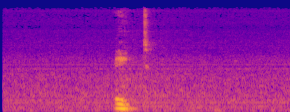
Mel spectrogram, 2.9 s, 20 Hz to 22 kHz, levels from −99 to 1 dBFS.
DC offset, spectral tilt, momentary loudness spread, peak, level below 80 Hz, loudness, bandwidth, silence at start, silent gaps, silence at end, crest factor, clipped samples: under 0.1%; -6 dB/octave; 22 LU; -4 dBFS; -54 dBFS; -22 LUFS; 16.5 kHz; 0.05 s; none; 0 s; 22 dB; under 0.1%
